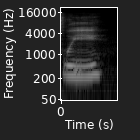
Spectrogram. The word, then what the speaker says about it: Li: You have Lee, Li, pronounced Lee, and then you have Lie, also pronounced Lee, but Lie is also the American word of lie.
